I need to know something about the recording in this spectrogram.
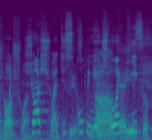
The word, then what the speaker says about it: Joshua: É Josué que fala? Joshua.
